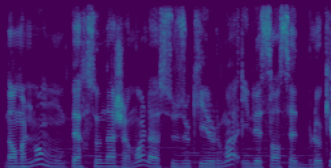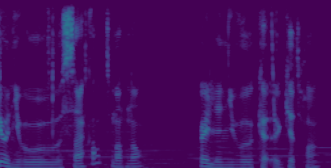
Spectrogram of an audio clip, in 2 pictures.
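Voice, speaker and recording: Talking fast at a medium pitch, a man rambles through a live let's-play stream, sounding a bit worn out. He chats casually and keeps repeating himself as faint game music runs in the background.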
